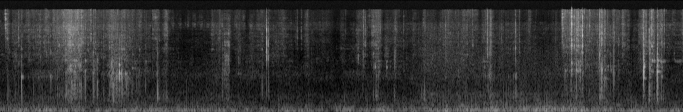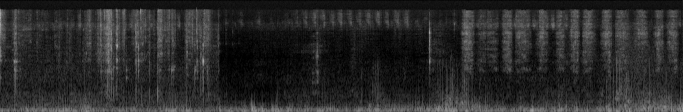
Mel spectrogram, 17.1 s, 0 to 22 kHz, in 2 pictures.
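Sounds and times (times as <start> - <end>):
wooden sticks clacking: 7.0 - 8.8.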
